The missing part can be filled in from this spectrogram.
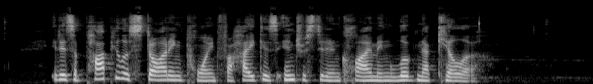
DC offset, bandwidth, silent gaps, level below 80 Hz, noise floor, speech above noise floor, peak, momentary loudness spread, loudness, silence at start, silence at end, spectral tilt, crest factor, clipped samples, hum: under 0.1%; 15.5 kHz; none; -60 dBFS; -60 dBFS; 43 dB; -2 dBFS; 6 LU; -18 LUFS; 0.5 s; 1.15 s; -4 dB/octave; 18 dB; under 0.1%; none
